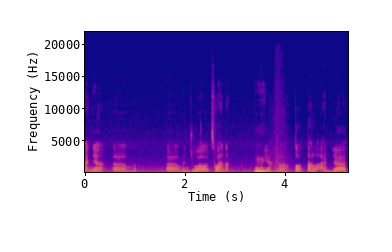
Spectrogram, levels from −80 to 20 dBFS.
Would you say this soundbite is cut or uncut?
cut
